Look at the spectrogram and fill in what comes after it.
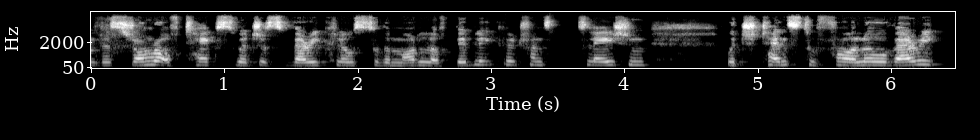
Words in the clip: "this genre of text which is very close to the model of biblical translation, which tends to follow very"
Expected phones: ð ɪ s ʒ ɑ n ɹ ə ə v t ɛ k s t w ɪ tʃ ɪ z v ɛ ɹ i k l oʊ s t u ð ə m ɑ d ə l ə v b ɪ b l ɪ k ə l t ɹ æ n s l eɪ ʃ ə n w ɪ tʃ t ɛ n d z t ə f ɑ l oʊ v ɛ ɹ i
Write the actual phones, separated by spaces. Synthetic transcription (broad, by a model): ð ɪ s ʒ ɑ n ɹ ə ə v t ɛ k s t w ɪ tʃ ɪ z v ɛ ɹ i k l oʊ s t u ð ə m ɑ d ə l ə v b ɪ b l ɪ k ə l t ɹ æ n s l eɪ ʃ ə n w ɪ tʃ t ɛ n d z t ə f ɑ l oʊ v ɛ ɹ i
